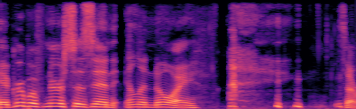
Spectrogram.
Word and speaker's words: Illinois: A group of nurses in Illinois bonded a family. Did you say father. Illinois? I also say S is silent.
